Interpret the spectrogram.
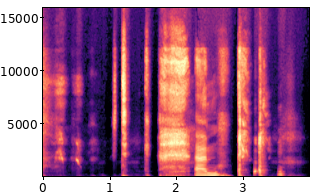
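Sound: a little cough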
